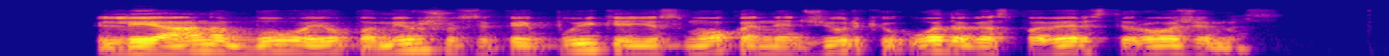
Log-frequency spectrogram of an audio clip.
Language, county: Lithuanian, Šiauliai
